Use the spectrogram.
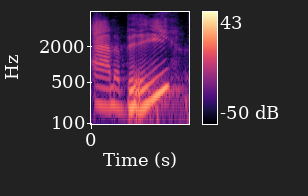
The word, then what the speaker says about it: Annab: a little bit about Annab spelled like cannabis without the C, but we pronounce it the fancy French way. Of course, you're the Coco Chanel of cannabis, right? So, Annab, I'm the CEO of Annab.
